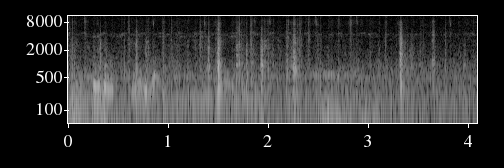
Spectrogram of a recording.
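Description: Irregular knocks and clanks of aluminium ladders as men step down the rungs, with two short low hums near the start.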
